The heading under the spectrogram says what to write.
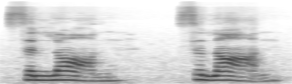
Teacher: in american english this stress falls on the second syllable and it's also pronounced differently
